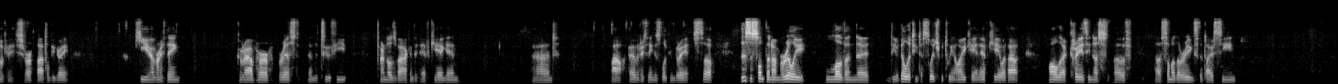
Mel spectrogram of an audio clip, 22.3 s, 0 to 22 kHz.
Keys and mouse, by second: 1.6 a, 1.9 i, 6.8 click, 9.9 a, 10.2 i, 11.1 alt+a, 21.6 click.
